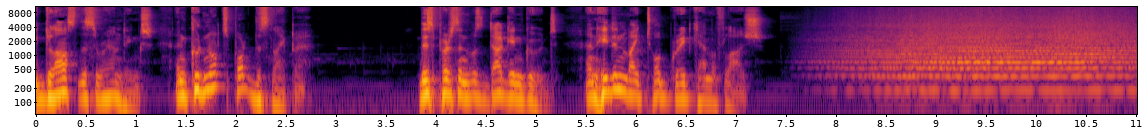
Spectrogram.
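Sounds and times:
speech: 0:00.0 - 0:02.8, 0:03.8 - 0:07.3
buzzing motor whine: 0:07.6 - 0:11.0.

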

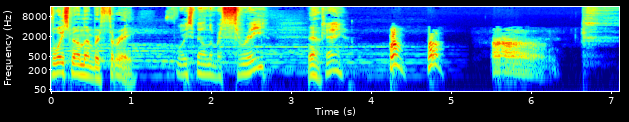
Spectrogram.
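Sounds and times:
speech: 0:00.0 - 0:06.1
dog barking: 0:04.2 - 0:05.0
dog growling: 0:04.2 - 0:06.4.

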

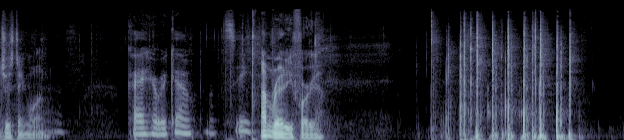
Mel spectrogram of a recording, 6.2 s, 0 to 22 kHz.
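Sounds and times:
speech: 0:00.0 - 0:00.6, 0:01.3 - 0:03.4
paper being unfolded and snapped open: 0:04.3 - 0:05.8.

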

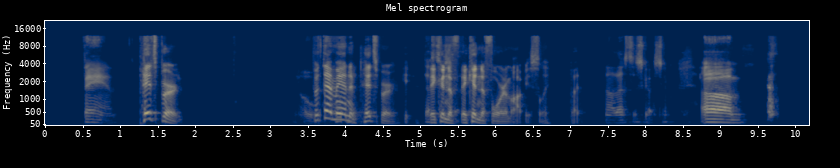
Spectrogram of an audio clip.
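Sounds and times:
speech: 0:00.5 - 0:01.9, 0:03.4 - 0:09.7
old dog barking throatily: 0:09.6 - 0:09.8.

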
